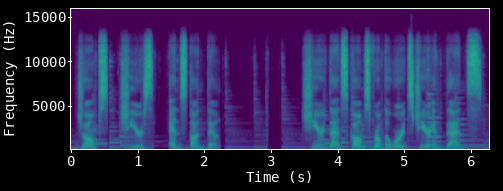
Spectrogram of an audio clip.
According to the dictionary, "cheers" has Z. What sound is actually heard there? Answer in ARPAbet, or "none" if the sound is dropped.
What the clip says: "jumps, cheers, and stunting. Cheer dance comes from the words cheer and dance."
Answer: S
